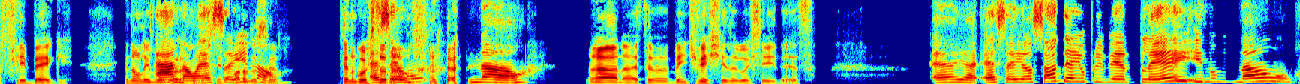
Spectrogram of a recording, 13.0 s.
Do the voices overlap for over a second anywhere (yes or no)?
yes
